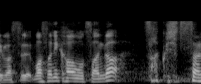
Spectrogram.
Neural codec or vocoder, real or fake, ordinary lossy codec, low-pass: codec, 16 kHz, 4 kbps, X-Codec, HuBERT features, trained on general audio; fake; none; none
